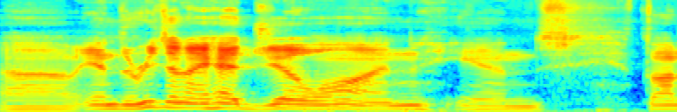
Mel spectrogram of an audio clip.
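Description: A man is speaking with a General American accent. His pitch sits in the medium range. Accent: general American, bland. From US Midwest; small-town Illinois. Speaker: podcast host. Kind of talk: casual interview conversation.

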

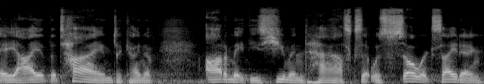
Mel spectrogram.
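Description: A man's fairly low, normal speaking voice at a moderate pace, with fairly even intonation. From US, born in Argentina and moved as a young child. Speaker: biotech scientist and entrepreneur. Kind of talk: interview. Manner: casual, many fillers.

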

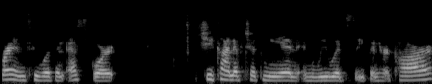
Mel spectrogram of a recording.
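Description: This woman has a plain, everyday voice at a medium pitch. She keeps a moderate pace. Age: 20s. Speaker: content creator and podcast host. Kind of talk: casual chat.

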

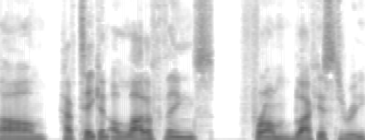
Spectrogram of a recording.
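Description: The recording is very clean, with a silent background. It carries a plain, everyday voice with ordinary pitch variation. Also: man, dry, close sound with no echo. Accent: American. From New York City. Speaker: think tank research fellow and writer. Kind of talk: serious interview conversation.

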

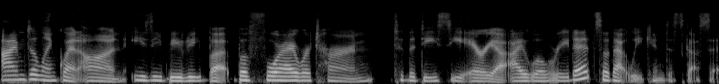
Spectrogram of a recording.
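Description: With an ordinary speaking voice and a fairly low pitch, a woman speaks at a moderate pace with hardly any pauses and ordinary pitch variation, the sound dry and close with no echo against a quiet background. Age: 30s. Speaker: podcast co-host. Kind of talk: casual chat.

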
